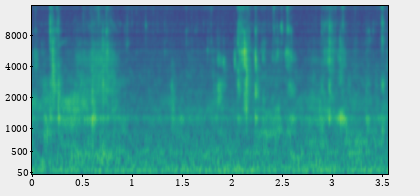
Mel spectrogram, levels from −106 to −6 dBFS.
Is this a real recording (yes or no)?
no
